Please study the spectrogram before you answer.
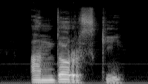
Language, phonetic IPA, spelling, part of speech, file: Polish, [ãnˈdɔrsʲci], andorski, adjective, Pl-andorski.ogg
